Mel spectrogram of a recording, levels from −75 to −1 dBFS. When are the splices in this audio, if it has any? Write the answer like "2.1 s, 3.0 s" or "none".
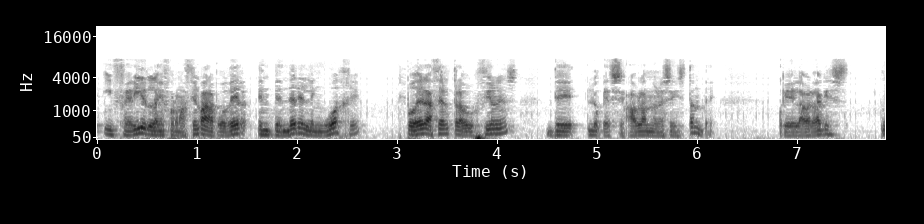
1.0 s, 3.1 s, 5.3 s, 6.8 s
